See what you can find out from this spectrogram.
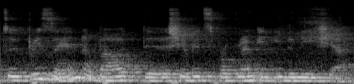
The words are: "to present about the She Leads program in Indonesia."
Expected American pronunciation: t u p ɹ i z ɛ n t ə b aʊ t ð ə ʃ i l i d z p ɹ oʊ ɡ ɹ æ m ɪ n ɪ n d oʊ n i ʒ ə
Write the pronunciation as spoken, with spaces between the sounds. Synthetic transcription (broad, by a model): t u p ɹ i z ɛ n t ə b aʊ t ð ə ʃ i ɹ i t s p ɹ oʊ ɡ ɹ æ m ɪ n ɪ n d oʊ n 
